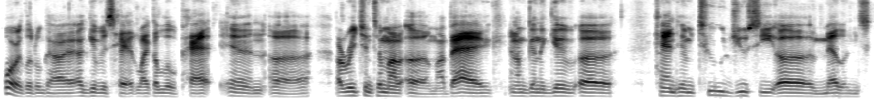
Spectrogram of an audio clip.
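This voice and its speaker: A man's voice: lowish voice, fairly even intonation, unhurried, fairly bright tone, no echo, clean studio sound. A man playing a character in a casual tabletop game, talking in a laid-back, slangy way. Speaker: player. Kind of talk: casual tabletop role-play.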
